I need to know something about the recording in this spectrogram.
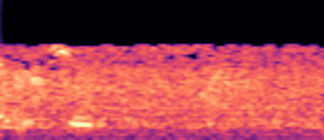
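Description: Steady background hiss of an old, narrow-band sermon recording between phrases, with a faint brief sound about half a second in.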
